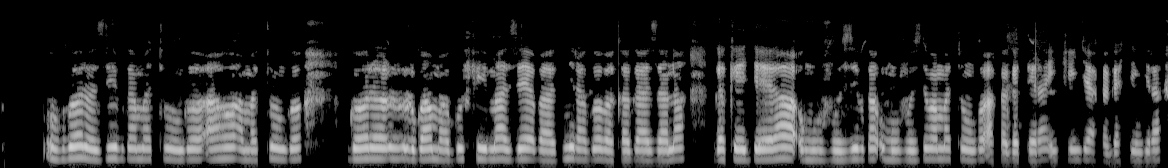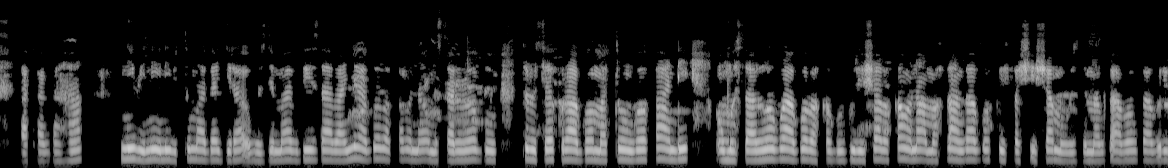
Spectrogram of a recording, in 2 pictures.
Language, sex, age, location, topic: Kinyarwanda, male, 36-49, Burera, agriculture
